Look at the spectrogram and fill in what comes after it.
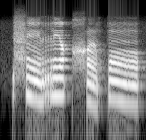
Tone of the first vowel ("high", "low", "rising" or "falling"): falling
